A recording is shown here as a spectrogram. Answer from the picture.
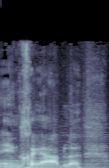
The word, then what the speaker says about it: incroyable: Yeah, it really has been incroyable. He had a stretch. – That's actually how you say it.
